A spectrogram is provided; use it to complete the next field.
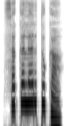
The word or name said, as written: ಸಕಲರ್ತುಕ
